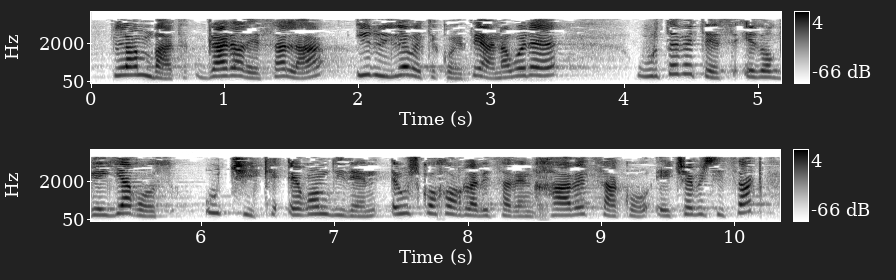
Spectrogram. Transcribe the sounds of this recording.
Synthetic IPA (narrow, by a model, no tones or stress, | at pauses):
plambat̪ɡaɾaðe̞salaiɾuiʎaβ̞e̞t̪e̞ko̞e̞pe̞anawe̞ɾe̞ | uɾt̪e̞β̞e̞t̪e̞se̞ðo̞ɣe̞jaɣ̞o̞s | ut͡ʃike̞ɣ̞o̞nd̪iɾe̞ne̞wsko̞ɣawrlaɾit͡saɾe̞nʝaβ̞e̞t͡sako̞ʔe̞t͡ʃe̞β̞isit͡sak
